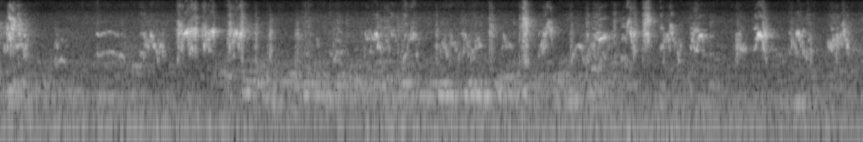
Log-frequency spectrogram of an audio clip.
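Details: Many budgies in an aviary keep up continuous chirping, with quick bright tweets and scratchy warbles overlapping throughout and a few louder peaks. A faint low drone sits in the background.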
